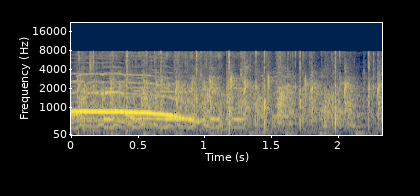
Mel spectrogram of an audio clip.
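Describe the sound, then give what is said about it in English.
An audience breaks into loud, steady applause for the performer's parents seated at the front table, dense clapping throughout, with a brief falling whistle-like tone riding over the start. “Give my parents a round of applause.”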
